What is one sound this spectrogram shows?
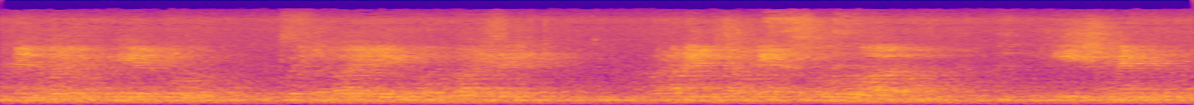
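A congregation sings together, echoing through a large hall.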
